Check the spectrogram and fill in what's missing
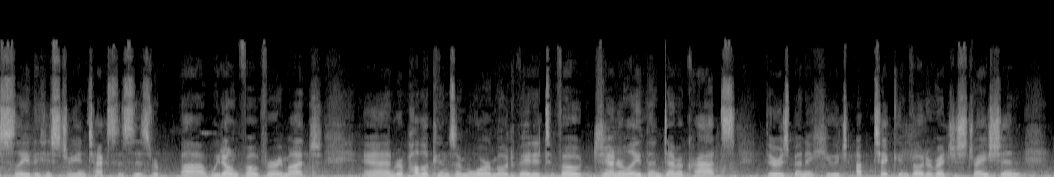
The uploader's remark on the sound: We’re there, broadcasting live from the Texas Tribune Festival. Today we’re coming to you from one of the most iconic streets in Texas: Congress Avenue in Austin.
